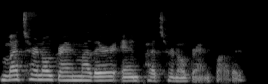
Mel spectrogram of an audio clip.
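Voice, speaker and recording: In a fairly quick American accent, a woman speaks at medium pitch with a dark, mellow tone against a quiet background. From US Southwest, Navajo Nation (Shiprock, New Mexico). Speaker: event moderator. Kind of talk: webinar presentation.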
